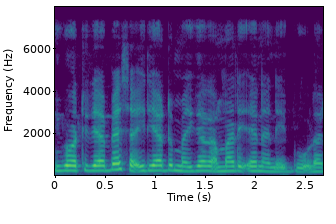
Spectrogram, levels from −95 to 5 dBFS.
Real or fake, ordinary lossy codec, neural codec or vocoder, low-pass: real; none; none; 7.2 kHz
